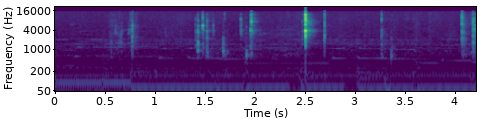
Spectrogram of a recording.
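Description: Quiet background music with a few sharp clicks and taps of small objects being handled. The loudest tap comes about two and a half seconds in.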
